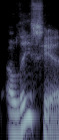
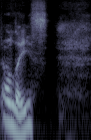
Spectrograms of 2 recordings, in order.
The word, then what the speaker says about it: Alsea: Everyone's like Alicia, isn't it? No, it's pronounced Elise.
